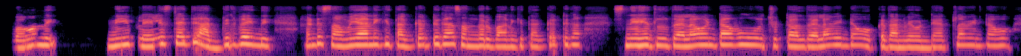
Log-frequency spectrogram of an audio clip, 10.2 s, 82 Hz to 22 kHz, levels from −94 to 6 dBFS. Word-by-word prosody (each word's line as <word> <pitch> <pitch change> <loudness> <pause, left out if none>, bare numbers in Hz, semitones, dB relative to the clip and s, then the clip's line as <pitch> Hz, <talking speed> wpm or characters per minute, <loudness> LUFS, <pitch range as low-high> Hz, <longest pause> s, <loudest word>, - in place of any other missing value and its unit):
బావుంది. 245 +6 +2 0.6
మీ 245 - +3
ప్లేలిస్ట్ 255 +6 0
అయితే 285 +3 +1
అద్దిరిపోయింది. 255 +4 +2 0.4
అంటే 260 +4 0
సమయానికి 255 +3 +4
తగ్గట్టుగా, 250 +5 0
సందర్భానికి 225 -2 -1
తగ్గట్టుగా 265 +4 -4 0.4
స్నేహితులతో 245 -1 +2
ఎలా 235 +2 +3
ఉంటావు? 260 +1 +2 0.3
చుట్టాలతో 220 -1 -1
ఎలా 235 - +1
వింటావు? 250 0 -3
ఒక్కదానివే 205 -1 -1
ఉంటే 195 +1 -3
ఎట్లా 255 +5 -4
వింటావు? 245 0 -5
245 Hz, 115 wpm, -22 LUFS, 225-260 Hz, 0.6 s, సమయానికి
